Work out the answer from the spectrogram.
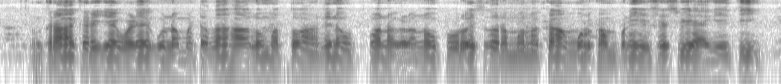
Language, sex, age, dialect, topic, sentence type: Kannada, male, 60-100, Dharwad Kannada, agriculture, statement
